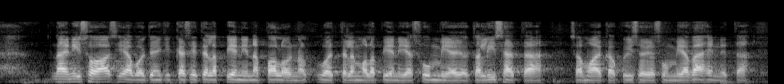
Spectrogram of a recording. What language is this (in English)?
Finnish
